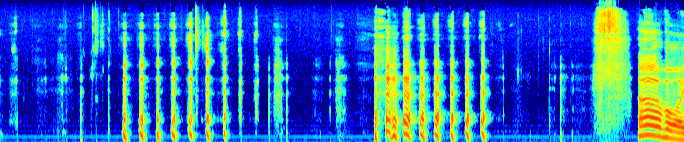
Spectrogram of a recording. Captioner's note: Ketawa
